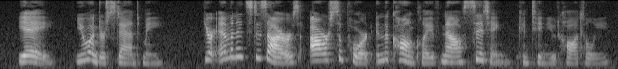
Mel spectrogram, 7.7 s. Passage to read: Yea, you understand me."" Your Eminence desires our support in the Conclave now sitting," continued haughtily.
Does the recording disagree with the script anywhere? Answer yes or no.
no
